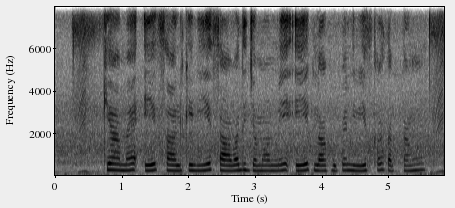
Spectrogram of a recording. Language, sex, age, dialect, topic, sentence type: Hindi, female, 18-24, Awadhi Bundeli, banking, question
